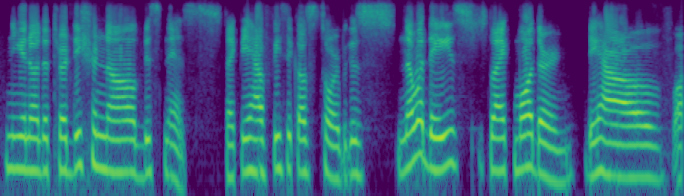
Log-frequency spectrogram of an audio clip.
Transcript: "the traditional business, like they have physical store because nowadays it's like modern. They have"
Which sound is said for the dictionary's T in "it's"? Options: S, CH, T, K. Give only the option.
S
